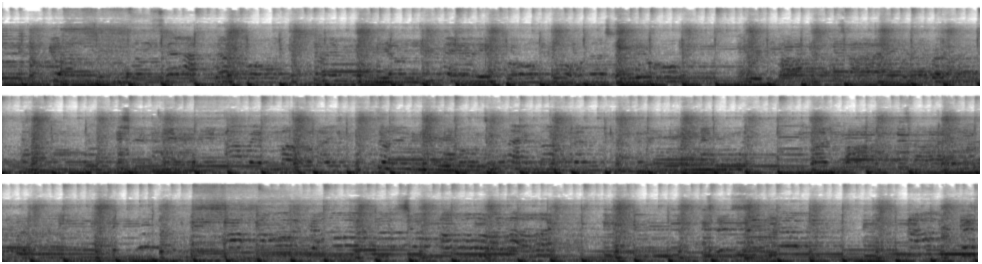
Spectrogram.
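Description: Live band playing an upbeat song with a steady beat: a singer singing into a microphone over drums, electric bass, keyboard and a horn section of saxophones and trumpet.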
